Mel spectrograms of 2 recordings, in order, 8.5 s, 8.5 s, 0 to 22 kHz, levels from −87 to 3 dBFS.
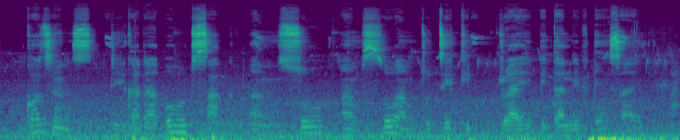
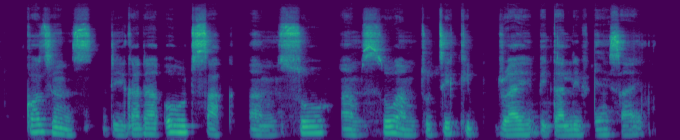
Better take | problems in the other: second | background sound (Bird); 1 dB below the speech

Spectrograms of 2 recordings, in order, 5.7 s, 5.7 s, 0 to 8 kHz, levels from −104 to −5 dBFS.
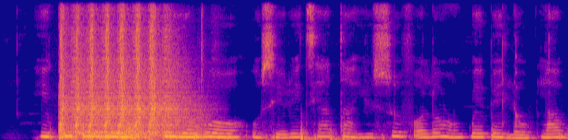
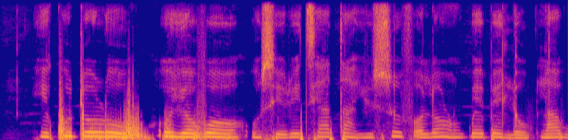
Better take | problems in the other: second | background sound (Gunshot, gunfire); 1 dB above the speech // room echo; dies away in 0.2 s

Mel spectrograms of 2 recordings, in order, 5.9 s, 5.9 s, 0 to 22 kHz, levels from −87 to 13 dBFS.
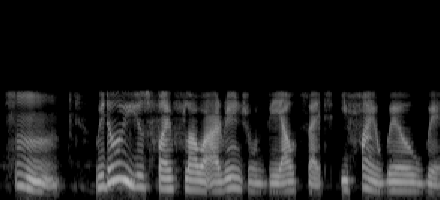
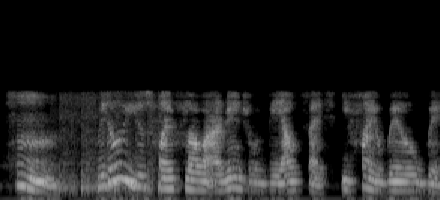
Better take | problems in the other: first | background sound (Snare drum); 19 dB below the speech // room echo; dies away in 0.2 s

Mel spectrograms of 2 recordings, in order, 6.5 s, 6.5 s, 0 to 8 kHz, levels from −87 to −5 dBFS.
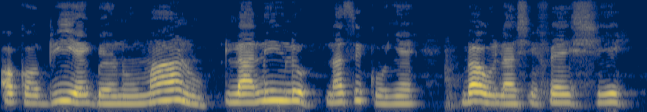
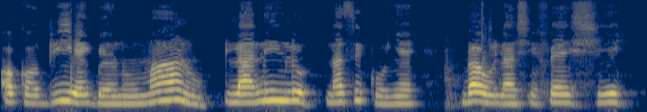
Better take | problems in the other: first | noise reduction (neural separator model SepFormer DNS4)

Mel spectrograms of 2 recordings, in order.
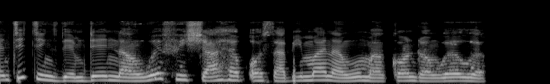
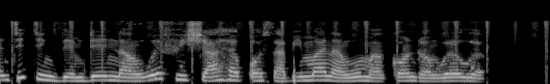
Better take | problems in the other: first | noise reduction (classical method spectral subtraction)

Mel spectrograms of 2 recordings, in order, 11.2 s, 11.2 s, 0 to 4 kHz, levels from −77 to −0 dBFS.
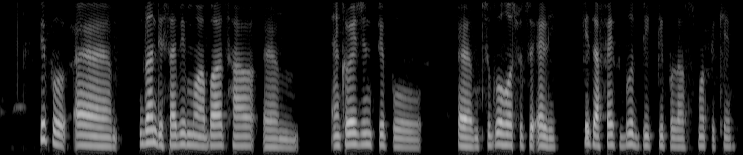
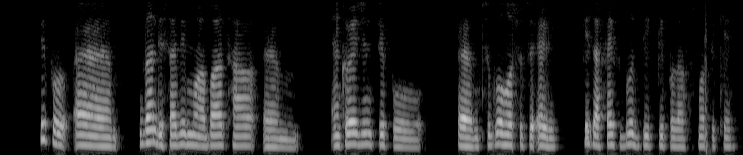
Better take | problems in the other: first | noise reduction (neural mask model DeepFilterNet 3)

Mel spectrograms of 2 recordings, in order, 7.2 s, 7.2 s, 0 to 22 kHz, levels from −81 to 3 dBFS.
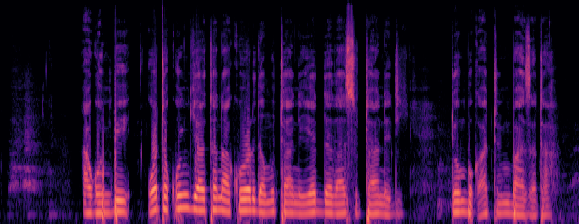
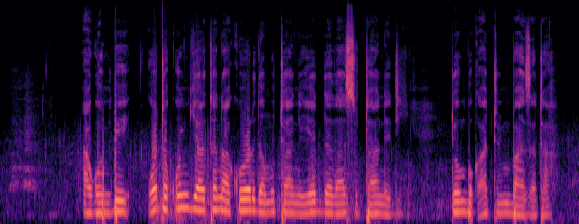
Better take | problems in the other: first | background sound (Thunder); 19 dB below the speech

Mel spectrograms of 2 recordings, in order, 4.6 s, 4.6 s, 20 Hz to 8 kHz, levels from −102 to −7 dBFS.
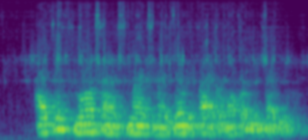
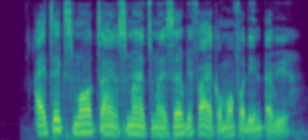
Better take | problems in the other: second | noise reduction (neural separator model SepFormer DNS4)

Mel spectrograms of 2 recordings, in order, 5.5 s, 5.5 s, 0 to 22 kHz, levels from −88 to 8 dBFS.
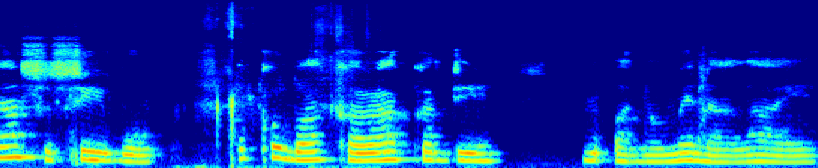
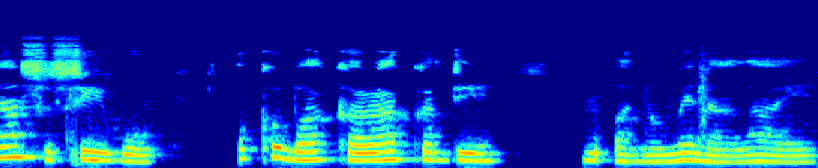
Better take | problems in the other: second | noise reduction (neural mask model Resemble Enhance denoiser)

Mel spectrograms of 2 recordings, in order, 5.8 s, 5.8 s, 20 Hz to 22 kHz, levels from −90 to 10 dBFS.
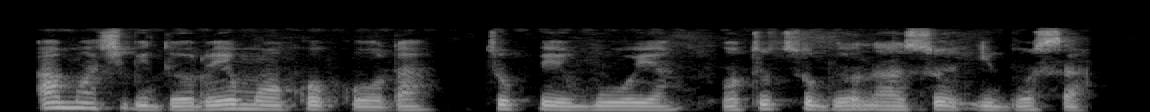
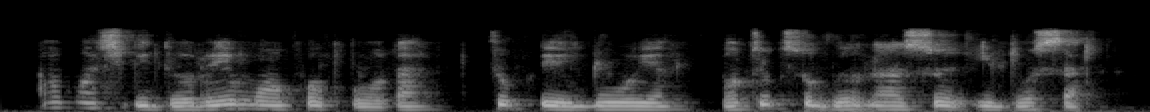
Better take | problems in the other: first | noise reduction (neural mask model DeepFilterNet 3)

